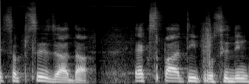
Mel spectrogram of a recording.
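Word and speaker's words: ex parte: इसका प्रोनाउंसिएशन दोबारा सुनिए, एक्स पार्टे। लोग इसको एक्स पार्टी बोलते हैं, तो इसका एक्स पार्टे, पर सामान्य भाषा में अब इसको एक्स पार्टी ही बोलने लग गए हैं।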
